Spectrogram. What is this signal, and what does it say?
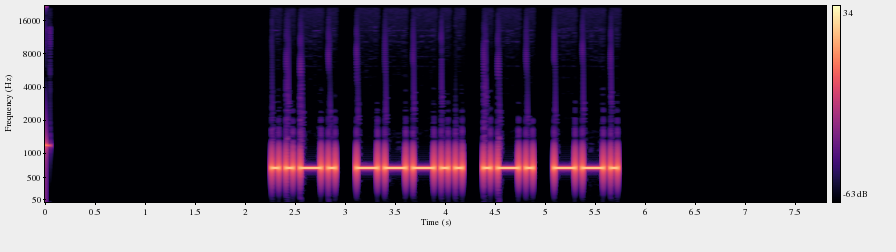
Morse code, heard as a keyed tone, about 17 wpm, 700 Hz. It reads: F8RG
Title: DXCC-100 Call Signs - 4 Characters - 17wpm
